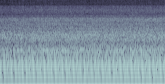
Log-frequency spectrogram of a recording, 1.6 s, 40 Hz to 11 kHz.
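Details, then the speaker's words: John Deere L120 lawn tractor, about 2005–06: steady, even low-pitched V-twin putter with a smooth firing beat and no knocks or misses; idles cleanly, runs well despite front-end and wheel bearing issues. "You see, it's running good."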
